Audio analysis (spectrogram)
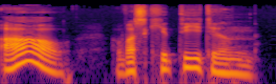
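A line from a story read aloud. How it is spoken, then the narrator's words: Whisper. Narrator (Russian): Она прошептала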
